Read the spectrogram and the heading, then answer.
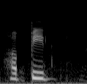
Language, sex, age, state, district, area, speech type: Santali, female, 18-30, Jharkhand, Seraikela Kharsawan, rural, read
